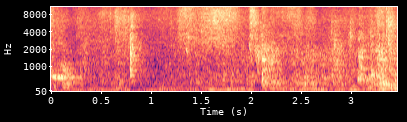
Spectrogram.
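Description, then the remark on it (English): A sliding glass door rolls open with a rumbling, scraping glide, marked by a few soft thumps and whooshes over low background noise, moderately loud, as a man pulls back a red curtain and leaves through the door. “beats feet out of the sliding glass door after he pulls back the red curtain.”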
